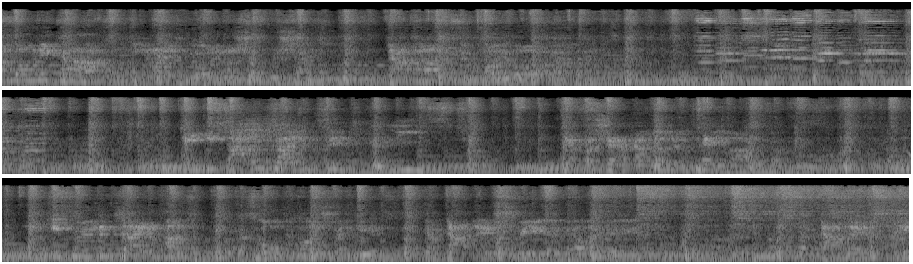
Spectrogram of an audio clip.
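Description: Live band playing a folk-rock song on acoustic guitar, electric bass and drums.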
